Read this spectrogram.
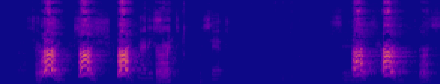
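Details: Great Dane arguing indoors with a cat over which of them gets a favorite chair; four grumbling, talk-like barks roughly every half second, a pause, then three more.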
